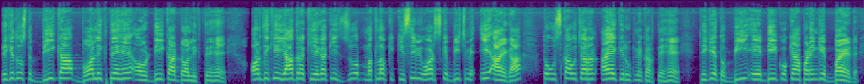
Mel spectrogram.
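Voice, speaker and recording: Smooth-voiced man teaching step by step. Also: high-pitched, darkish tone, no echo, studio quality. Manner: keeps asking the viewers quick check questions and answering them himself; patient, repetitive step-by-step explaining. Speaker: English teacher. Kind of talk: explanatory video lesson.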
